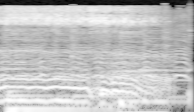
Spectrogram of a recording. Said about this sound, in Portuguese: Zumbiram as moscas.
